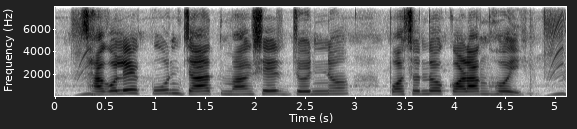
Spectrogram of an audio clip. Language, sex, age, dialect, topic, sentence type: Bengali, female, 18-24, Rajbangshi, agriculture, statement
